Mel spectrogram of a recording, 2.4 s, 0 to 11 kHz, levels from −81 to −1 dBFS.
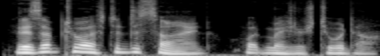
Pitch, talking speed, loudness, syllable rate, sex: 130 Hz, 275 wpm, -19 LUFS, 8.0 syllables/s, male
